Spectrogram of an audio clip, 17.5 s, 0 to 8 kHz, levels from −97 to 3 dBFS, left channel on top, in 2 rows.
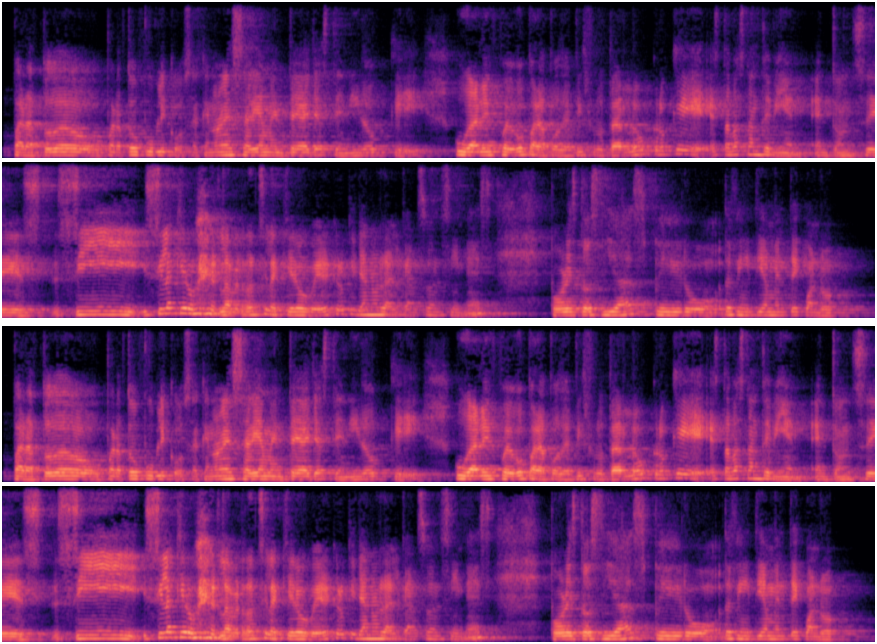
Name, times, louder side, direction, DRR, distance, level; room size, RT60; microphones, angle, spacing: voice 1, 0.1-17.0, right 2 dB, 20° right, 7 dB, 1.5 m, -24 dB
28.5 x 23.0 x 4.2 m, 1.1 s
head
